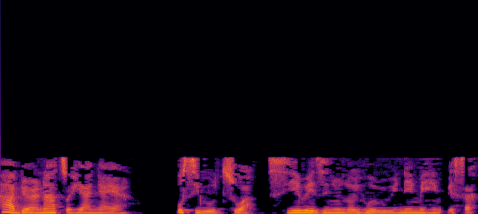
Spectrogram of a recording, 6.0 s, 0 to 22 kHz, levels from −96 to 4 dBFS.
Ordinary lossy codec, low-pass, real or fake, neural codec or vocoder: MP3, 24 kbps; 7.2 kHz; fake; vocoder, 44.1 kHz, 128 mel bands every 256 samples, BigVGAN v2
